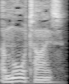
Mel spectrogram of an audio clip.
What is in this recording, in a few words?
"amortize", British; AmericanBritish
